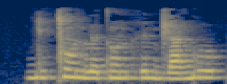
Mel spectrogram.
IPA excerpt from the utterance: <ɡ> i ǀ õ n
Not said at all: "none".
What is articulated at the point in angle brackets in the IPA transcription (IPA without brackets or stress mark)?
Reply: ɡ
